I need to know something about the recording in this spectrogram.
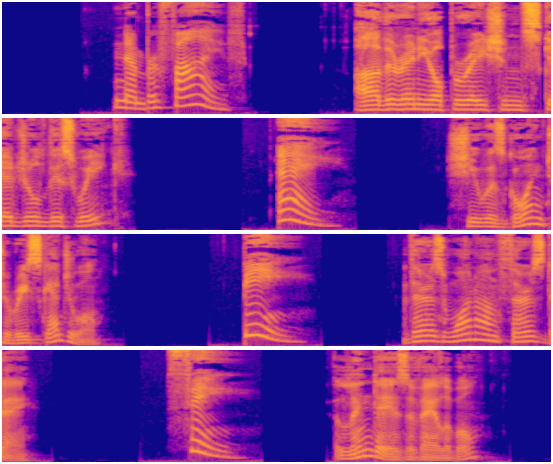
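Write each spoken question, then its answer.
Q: Are there any operations scheduled this week?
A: B: There's one on Thursday.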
